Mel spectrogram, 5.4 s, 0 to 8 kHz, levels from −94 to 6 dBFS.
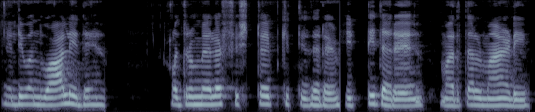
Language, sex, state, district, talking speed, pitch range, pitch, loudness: Kannada, female, Karnataka, Gulbarga, 135 wpm, 185-215 Hz, 200 Hz, -31 LUFS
